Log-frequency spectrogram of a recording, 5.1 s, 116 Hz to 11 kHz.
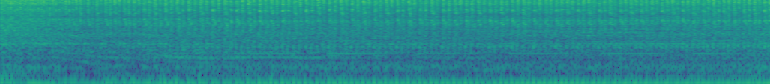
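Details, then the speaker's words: Porsche 944 Turbo, long-sitting, first start after engine reseal, new oil pan, belts and intake; boost gauge moving, alternator suspected bad: smooth, even low hum, no misses or knocks; idling well, normal idle. "Seems to be idling well. Go around here and let you guys hear it."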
